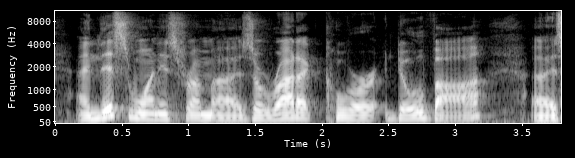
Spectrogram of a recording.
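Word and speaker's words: Zoraida Córdova: keep going here and this one is from zarada Cordova is how you say the name and author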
